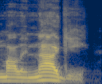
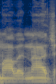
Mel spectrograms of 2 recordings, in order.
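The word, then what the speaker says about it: Malignaggi: the proper way Paulie malinagi but I think he just accepted Paul and malignant I used to watch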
